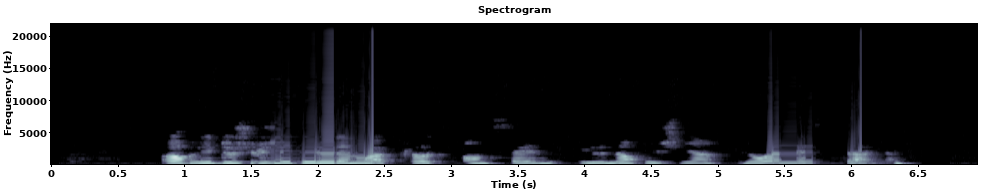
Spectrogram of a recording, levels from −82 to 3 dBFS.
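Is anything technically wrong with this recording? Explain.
Yes. From 1.65 to 2.41 s and again from 5.37 to 6.07 s, the speech turns into a rigid, metallic buzz at 200 Hz that only loosely tracks the talking. This is robotic sound from repeated short buffers, likely caused by audio arriving too seldom so that a 5 ms slice is looped in place of most of the real signal.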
